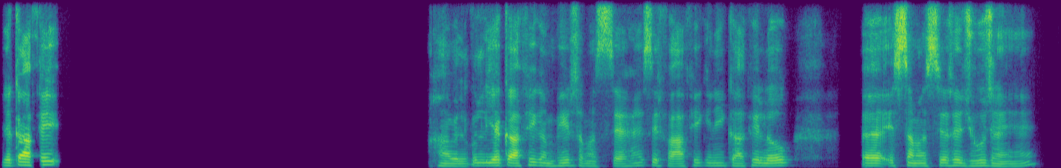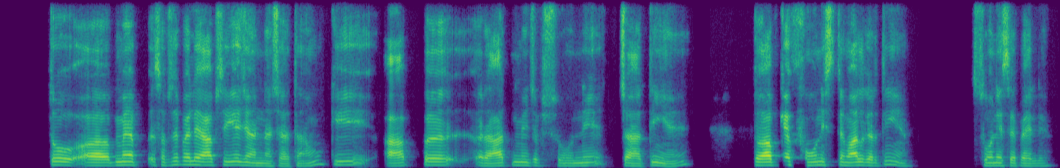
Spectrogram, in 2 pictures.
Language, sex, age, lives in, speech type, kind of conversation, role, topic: Hindi, male, 20-24, India, conversation, advice, advisor, मैं रात को जल्दी और चिंता‑मुक्त सोने के लिए एक शांत सोने की दिनचर्या कैसे बना सकता/सकती हूँ?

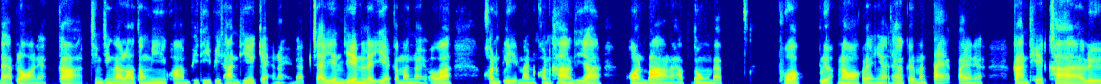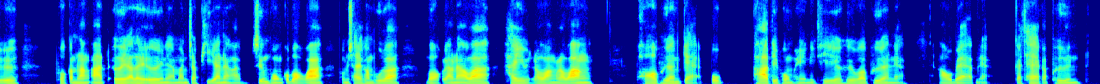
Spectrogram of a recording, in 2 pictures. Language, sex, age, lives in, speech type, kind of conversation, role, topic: Thai, male, 25-29, Thailand, conversation, advice, user, ฉันควรให้คำติชมเพื่อนร่วมงานอย่างไรให้เขาไม่รู้สึกเสียใจ?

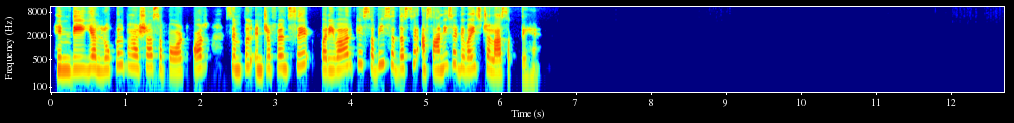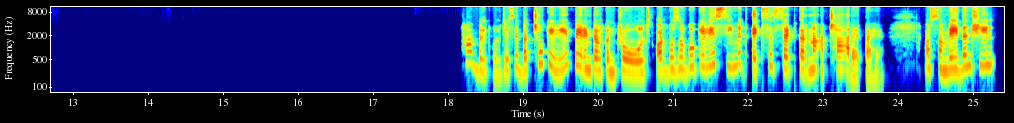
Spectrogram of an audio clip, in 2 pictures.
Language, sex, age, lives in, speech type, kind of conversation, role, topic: Hindi, female, 25-29, India, read, expert-assistant, expert, घर को स्मार्ट होम में बदलने के लाभ और संभावित चुनौतियाँ क्या हो सकती हैं?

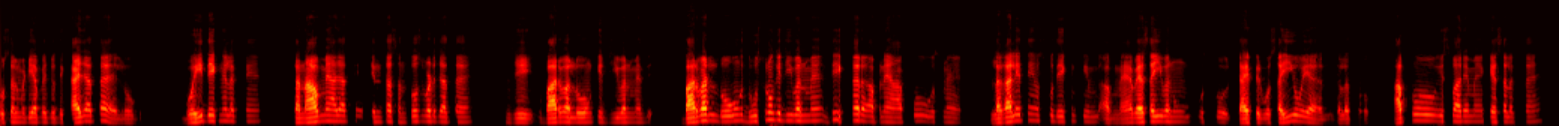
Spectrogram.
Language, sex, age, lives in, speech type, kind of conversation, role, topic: Hindi, male, 25-29, India, conversation, unstructured, none, क्या आपको लगता है कि सामाजिक माध्यम हमारी ज़िंदगी को खराब कर रहे हैं?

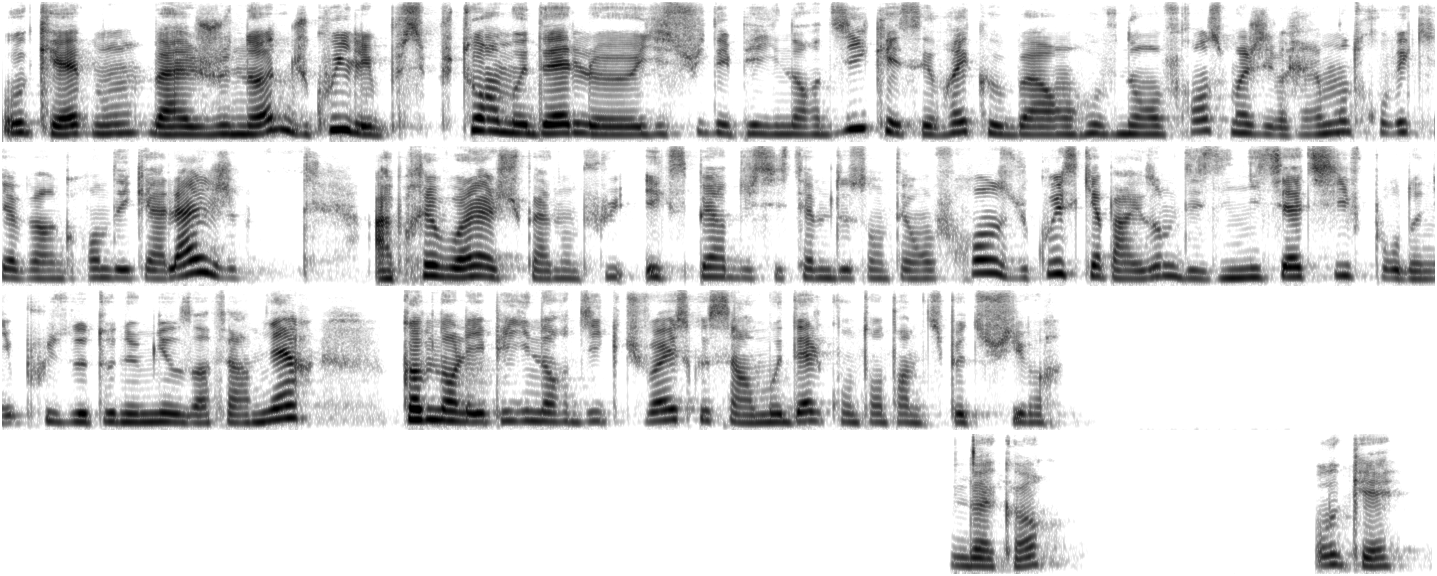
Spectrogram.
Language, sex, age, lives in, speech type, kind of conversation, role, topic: French, female, 20-24, France, read, expert-assistant, asker, Pourquoi le métier d’infirmière est-il perçu différemment selon les pays ?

